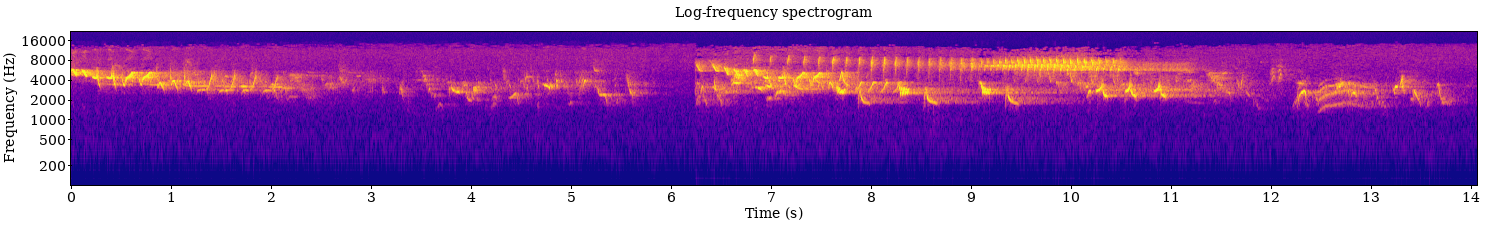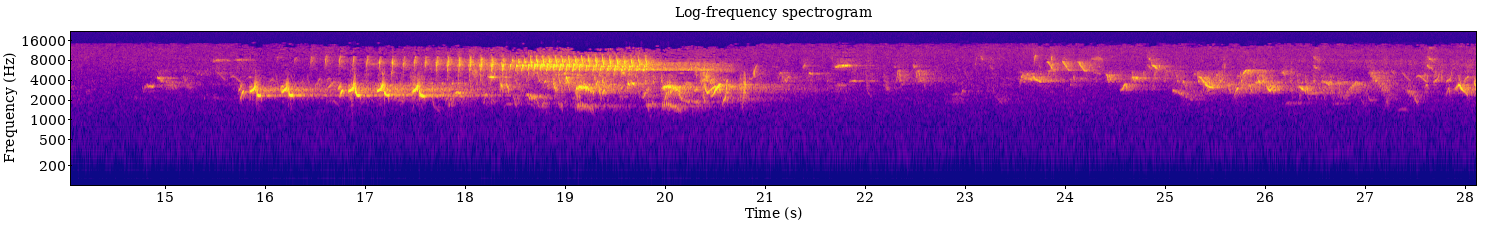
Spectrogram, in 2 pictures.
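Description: Birds chirping and singing in overlapping bursts of quick chirps and trills, with a few brief lulls.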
